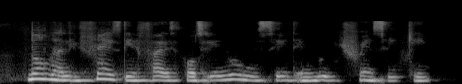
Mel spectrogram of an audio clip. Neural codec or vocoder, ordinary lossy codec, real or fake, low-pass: codec, 16 kHz, 1 kbps, FreqCodec, larger model; none; fake; none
